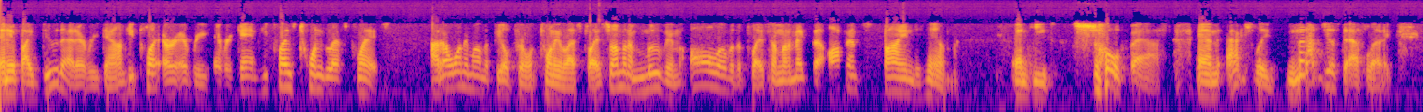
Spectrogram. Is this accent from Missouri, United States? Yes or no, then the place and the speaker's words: yes; Kansas City, Missouri, United States; I can't believe I just said that because I'm from Kansas City and I believe in jinxes.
